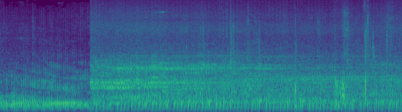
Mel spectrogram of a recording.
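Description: Rally car engine idling steadily. About a second in, the sound switches abruptly to another rally car's engine idling, with a few faint clicks near the end.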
